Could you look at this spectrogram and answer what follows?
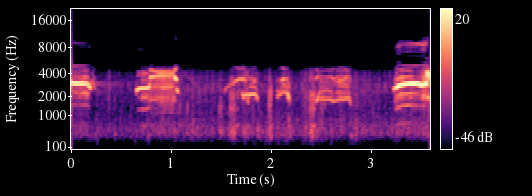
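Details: Nest of ospreys in Estonia, 10 July 2013, 13:20, a fish being brought in: loud whistled calls at start and end with quieter, twisting chirps between them.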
